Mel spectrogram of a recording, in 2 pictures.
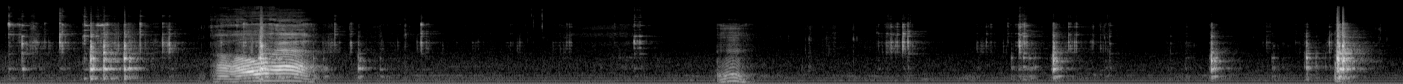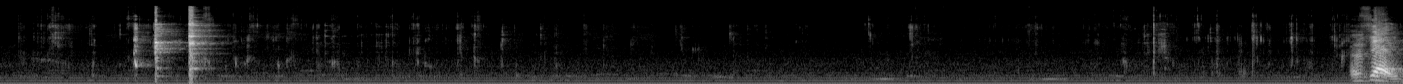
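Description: Close-up chewing and mouth smacks of someone eating a burger, with scattered sharp clicks through the first half and a wavering hummed "mmm" of enjoyment about two seconds in. It goes quieter in the second half, with a faint steady low hum underneath.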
